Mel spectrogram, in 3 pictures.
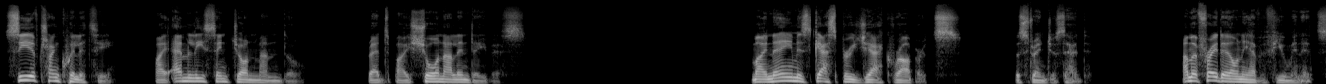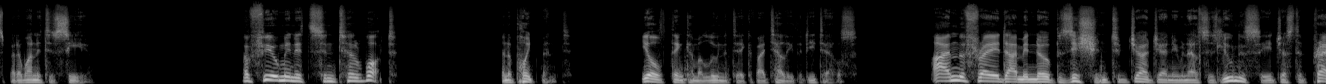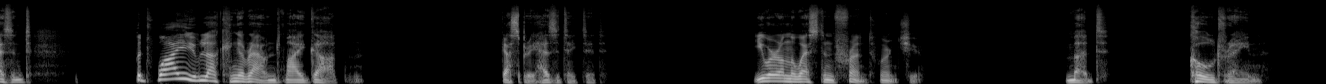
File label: Bookread; Sea Of Tranquility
